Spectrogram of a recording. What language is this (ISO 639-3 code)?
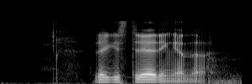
nor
